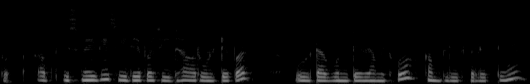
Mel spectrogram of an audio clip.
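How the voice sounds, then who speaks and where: Soft-spoken mellow woman teaching knitting. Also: fairly low pitch, normal speed, breathy edge. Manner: patient, counts stitches aloud, often drops to a soft near-whisper. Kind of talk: step-by-step knitting tutorial.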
